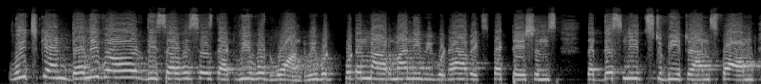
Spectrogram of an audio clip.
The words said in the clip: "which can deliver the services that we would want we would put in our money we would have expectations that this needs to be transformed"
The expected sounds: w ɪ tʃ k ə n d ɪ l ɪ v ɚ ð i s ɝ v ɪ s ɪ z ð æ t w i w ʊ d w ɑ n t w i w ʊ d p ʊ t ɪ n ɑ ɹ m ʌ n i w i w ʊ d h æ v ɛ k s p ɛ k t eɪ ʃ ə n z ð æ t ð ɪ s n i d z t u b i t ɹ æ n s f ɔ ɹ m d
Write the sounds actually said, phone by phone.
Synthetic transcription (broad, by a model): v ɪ tʃ k ə n d ɪ l ɪ v ɚ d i s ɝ v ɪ s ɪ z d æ t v i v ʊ d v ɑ n t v i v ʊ d p ʊ t ɪ n ɑ ɹ m ʌ n i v i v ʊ d h æ v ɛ k s p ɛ k t eɪ ʃ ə n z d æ t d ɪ s n i d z t u b i t ɹ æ n s f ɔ ɹ m d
